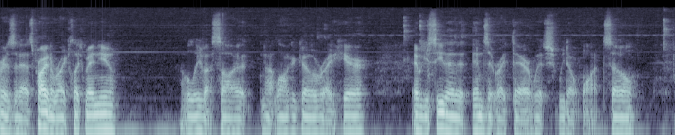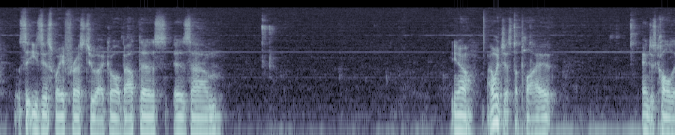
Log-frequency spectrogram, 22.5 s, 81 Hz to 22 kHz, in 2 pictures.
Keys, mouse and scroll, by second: 0.4 right click, 5.2 click, 6.3 middle click, 6.9 ctrl+z, 7.5 click, 7.9-10.8 middle drag, 11.0 Tab, 11.3 middle click, 13.2 click, 15.6 Escape, 15.9-19.7 middle drag, 21.3 click.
